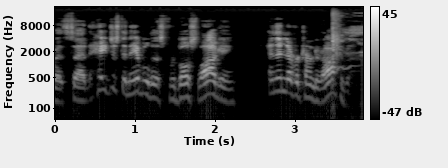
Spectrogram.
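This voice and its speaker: A man speaks at a very fast pace in a playful tone. His pitch is high, with a bright, sharp tone and lively intonation. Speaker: podcast co-host. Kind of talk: casual banter with technical discussion. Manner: joking, playful.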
